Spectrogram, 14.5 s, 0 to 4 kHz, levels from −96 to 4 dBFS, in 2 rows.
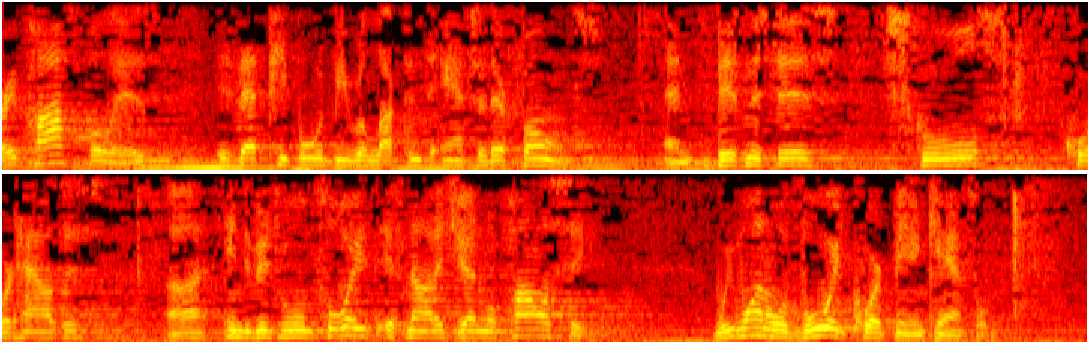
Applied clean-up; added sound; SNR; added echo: none; none; none; none.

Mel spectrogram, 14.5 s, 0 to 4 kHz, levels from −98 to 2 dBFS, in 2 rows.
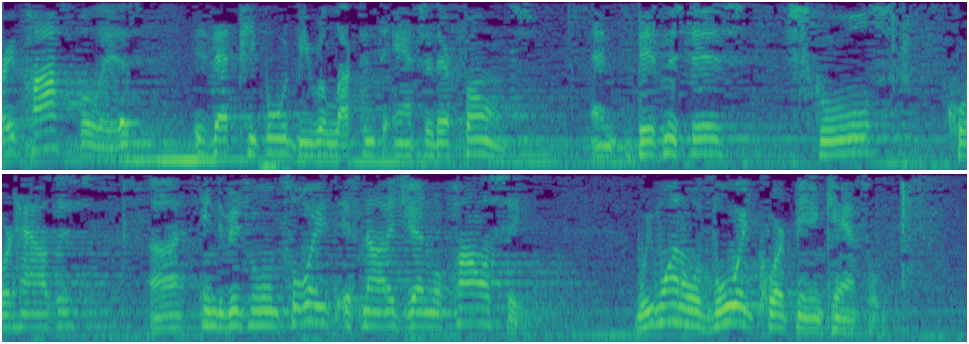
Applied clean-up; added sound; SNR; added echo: none; Cowbell; 9 dB; none.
